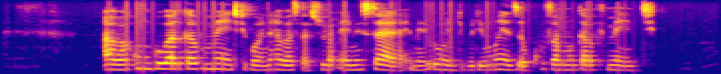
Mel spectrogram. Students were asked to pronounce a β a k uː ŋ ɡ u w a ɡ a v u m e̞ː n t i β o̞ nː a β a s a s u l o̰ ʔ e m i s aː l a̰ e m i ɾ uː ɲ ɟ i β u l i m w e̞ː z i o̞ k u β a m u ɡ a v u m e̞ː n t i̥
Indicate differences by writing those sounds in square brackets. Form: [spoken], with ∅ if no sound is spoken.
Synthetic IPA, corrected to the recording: a β a k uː ŋ ɡ u [β] a ɡ a v u m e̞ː n t i β o̞ nː a β a s a s u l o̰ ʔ e m i s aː l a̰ e m i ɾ uː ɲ ɟ i β u l i m w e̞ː z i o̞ k u [v] a m u ɡ a v u m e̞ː n t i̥

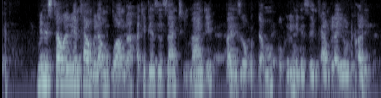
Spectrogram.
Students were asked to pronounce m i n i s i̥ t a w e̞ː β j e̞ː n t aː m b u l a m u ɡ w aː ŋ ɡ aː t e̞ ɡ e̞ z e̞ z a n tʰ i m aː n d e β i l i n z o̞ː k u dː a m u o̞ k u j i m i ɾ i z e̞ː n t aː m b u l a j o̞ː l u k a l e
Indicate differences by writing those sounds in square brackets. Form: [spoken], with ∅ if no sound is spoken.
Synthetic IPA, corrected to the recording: m i n i s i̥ t a w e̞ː β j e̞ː n t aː m b u l a m u ɡ w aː ŋ ɡ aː t e̞ ɡ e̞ z e̞ z a n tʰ i m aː n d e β [a] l i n z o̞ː k u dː a m u o̞ k u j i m i ɾ i z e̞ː n t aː m b u l a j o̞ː l u k a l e

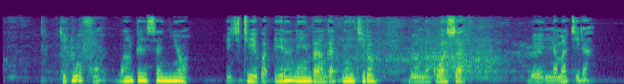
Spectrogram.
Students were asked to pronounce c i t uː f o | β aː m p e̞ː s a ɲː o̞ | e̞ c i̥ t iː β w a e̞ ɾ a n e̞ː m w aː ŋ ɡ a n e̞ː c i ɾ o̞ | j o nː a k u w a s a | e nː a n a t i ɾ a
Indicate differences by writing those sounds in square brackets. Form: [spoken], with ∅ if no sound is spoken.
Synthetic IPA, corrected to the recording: c i t uː f [u] | [w] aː m p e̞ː s a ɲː o̞ | e̞ c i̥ t iː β w a e̞ ɾ a n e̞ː m [b] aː ŋ ɡ a n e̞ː c i ɾ o̞ | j o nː a k u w a s a | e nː a [m] a t i ɾ a

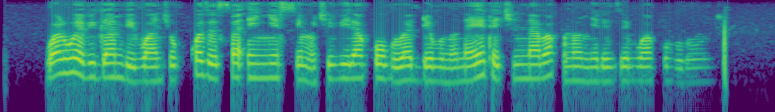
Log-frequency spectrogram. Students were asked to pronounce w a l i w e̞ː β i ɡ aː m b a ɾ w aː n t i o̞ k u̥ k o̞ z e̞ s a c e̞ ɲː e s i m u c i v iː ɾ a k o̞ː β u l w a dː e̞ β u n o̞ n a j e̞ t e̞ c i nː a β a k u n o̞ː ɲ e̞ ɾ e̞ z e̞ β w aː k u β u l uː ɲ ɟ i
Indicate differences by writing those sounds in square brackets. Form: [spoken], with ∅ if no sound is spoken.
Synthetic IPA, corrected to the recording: w a l i w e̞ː β i ɡ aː m b [i] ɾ w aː n t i o̞ k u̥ k o̞ z e̞ s a [ʔ] e̞ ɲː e s i m u c i v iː ɾ a k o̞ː β u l w a dː e̞ β u n o̞ n a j e̞ t e̞ c i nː a β a k u n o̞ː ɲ e̞ ɾ e̞ z e̞ β w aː k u β u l uː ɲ ɟ i

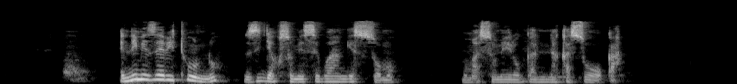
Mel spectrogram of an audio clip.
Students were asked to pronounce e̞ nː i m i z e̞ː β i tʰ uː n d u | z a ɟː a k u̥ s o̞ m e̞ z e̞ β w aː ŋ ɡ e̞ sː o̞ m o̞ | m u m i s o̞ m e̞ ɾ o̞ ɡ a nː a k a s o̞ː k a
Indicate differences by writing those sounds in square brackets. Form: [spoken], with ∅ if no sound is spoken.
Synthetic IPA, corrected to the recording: e̞ nː i m i z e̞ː β i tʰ uː n d u | z [i] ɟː a k u̥ s o̞ m e̞ [s] e̞ β w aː ŋ ɡ e̞ sː o̞ m o̞ | m u m [a] s o̞ m e̞ ɾ o̞ ɡ a nː a k a s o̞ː k a

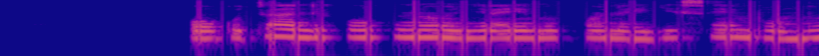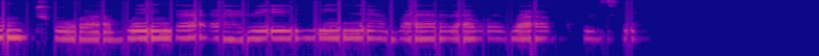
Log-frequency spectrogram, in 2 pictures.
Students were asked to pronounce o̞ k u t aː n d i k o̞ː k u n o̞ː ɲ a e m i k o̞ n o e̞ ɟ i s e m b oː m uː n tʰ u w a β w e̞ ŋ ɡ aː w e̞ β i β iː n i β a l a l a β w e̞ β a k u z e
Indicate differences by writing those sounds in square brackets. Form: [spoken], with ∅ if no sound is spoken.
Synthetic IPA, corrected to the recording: o̞ k u t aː n d i k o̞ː k u n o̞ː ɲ a e m i k o̞ n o e̞ ɟ i s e m b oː m uː n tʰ u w a β w e̞ ŋ ɡ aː [β] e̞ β i β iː n [a] β a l a l a β w e̞ β a k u z e

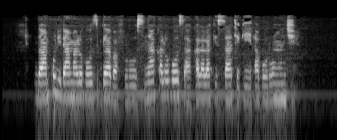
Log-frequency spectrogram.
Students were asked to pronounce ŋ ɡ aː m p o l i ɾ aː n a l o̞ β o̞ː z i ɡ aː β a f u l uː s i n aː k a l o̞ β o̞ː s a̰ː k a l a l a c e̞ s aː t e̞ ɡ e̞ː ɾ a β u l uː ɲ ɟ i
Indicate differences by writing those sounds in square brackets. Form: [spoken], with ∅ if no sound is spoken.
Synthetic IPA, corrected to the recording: ŋ ɡ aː m p [u] l i ɾ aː [m] a l o̞ β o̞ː z i ɡ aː β a f u l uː s i n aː k a l o̞ β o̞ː [z] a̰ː k a l a l a [k] e̞ s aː t e̞ ɡ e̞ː ɾ a β u l uː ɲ ɟ i

